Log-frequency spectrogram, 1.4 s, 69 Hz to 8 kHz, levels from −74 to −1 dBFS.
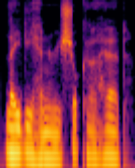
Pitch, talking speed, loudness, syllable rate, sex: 100 Hz, 220 wpm, -17 LUFS, 5.9 syllables/s, male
